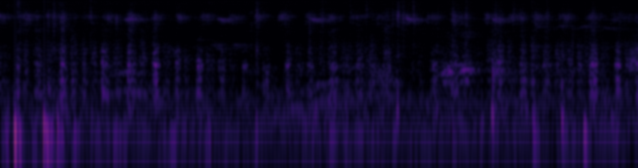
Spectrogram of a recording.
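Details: Doberman dog panting: quick, rhythmic, breathy pulses at about three or four per second, low and soft throughout, with a few louder thumps.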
